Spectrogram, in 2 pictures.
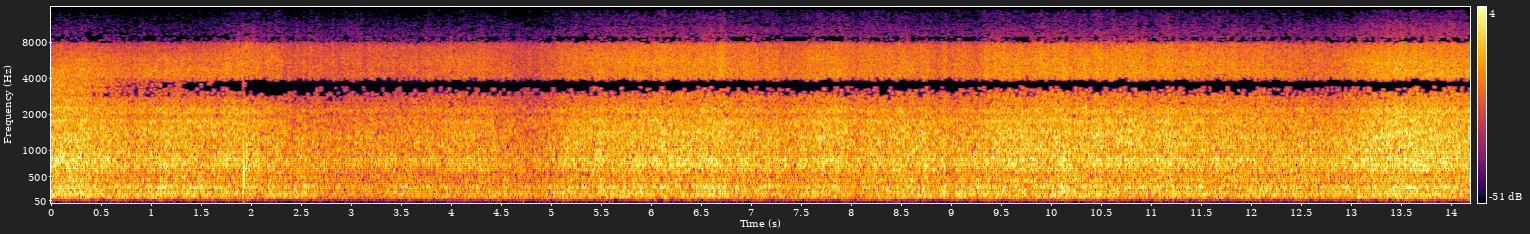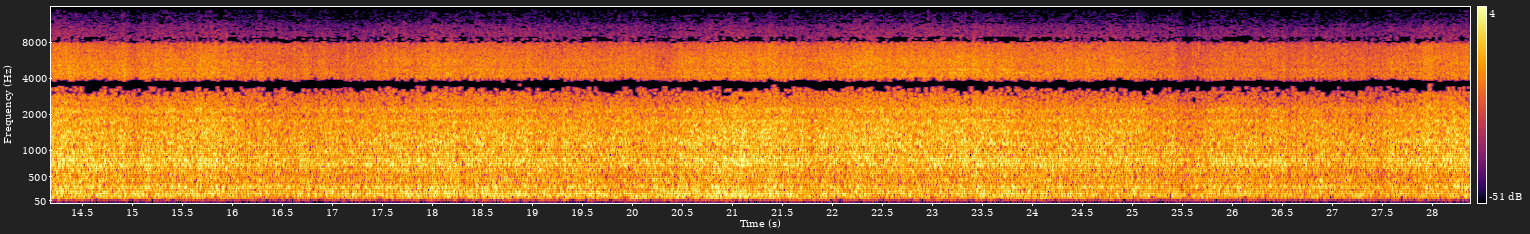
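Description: Heavy rain pouring down in a steady, dense hiss during a storm, swelling louder now and then.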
